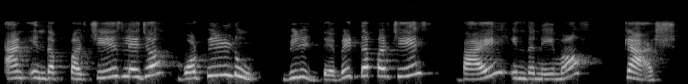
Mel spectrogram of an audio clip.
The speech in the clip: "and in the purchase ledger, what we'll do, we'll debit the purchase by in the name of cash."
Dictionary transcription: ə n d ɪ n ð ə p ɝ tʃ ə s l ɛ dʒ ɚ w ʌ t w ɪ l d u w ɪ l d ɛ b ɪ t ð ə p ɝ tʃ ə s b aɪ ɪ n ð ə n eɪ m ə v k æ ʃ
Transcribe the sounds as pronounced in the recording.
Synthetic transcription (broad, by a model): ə n d ɪ n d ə p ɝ tʃ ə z l ɛ dʒ ɚ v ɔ t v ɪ l d u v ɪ l d ɛ b ɪ t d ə p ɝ tʃ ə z b aɪ ɪ n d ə n eɪ m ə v k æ ʃ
